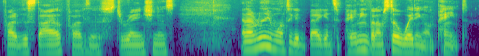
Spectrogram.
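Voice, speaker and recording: Chatty young Danish man, gravelly voice. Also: medium pitch, a little fast, darkish tone, dry recording, studio quality. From Denmark. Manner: rambling, chatty, self-mocking, many fillers and restarts. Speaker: art vlogger. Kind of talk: casual chat while drawing.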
